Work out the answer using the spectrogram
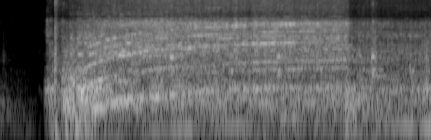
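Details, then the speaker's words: Shifeng Chinese mini tractor, no-start after winter storage, starter wired directly to power bypassing the switch: sudden strong, steady electric whir with no grinding or clicking; starter spins normally, pointing to the switch as the fault. "Як ви бачите він нас почав працювати значить причина поломка в даній в даному виключателі"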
